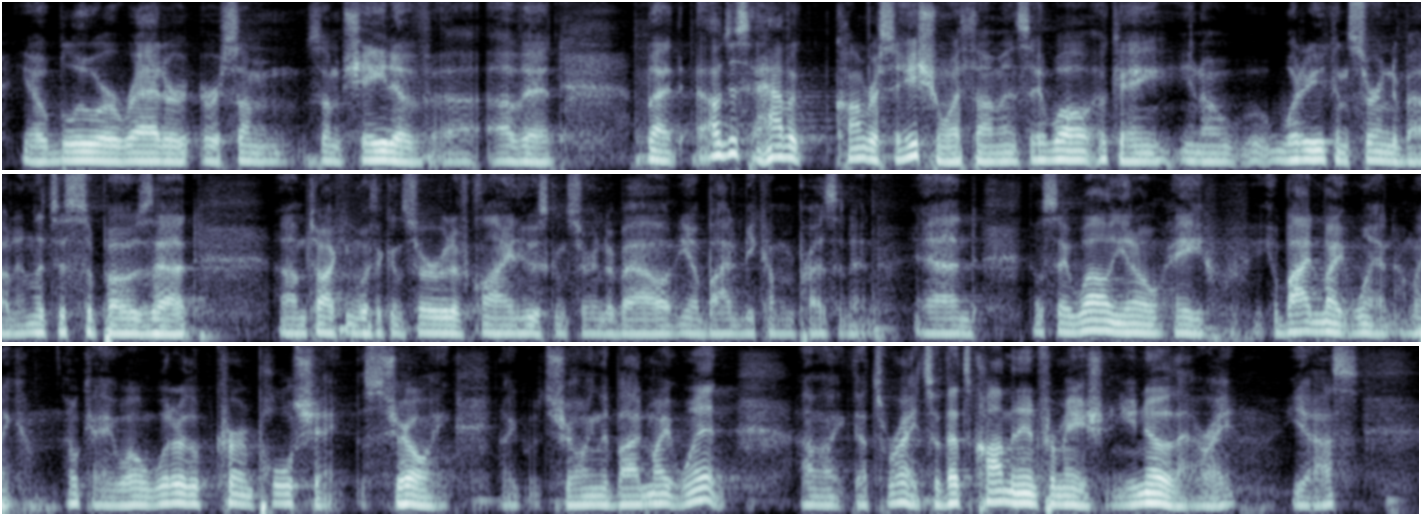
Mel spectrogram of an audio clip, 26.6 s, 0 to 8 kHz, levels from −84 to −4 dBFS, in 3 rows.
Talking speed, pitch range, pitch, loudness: 210 wpm, 100-120 Hz, 110 Hz, -18 LUFS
